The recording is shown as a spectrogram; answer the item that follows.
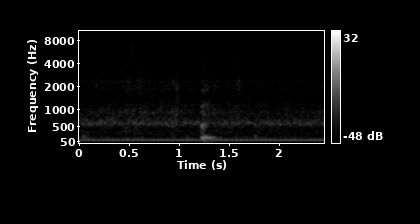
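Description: Steady low room hum with one soft knock a little past a second in, as items and packing are handled inside a cardboard shipping box.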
